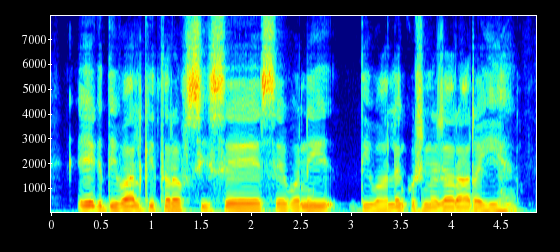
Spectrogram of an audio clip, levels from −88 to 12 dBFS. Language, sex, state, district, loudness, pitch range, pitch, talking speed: Hindi, male, Jharkhand, Deoghar, -14 LUFS, 125-135 Hz, 130 Hz, 160 wpm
